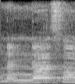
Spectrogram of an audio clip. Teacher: نون مشدد غنہ ہوگا اور الف مدہ ہے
